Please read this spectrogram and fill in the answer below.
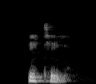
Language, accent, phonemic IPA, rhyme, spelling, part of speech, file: English, Southern England, /ˈɪti/, -ɪti, itty, adjective, LL-Q1860 (eng)-itty.wav
- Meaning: Extremely small; itty-bitty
